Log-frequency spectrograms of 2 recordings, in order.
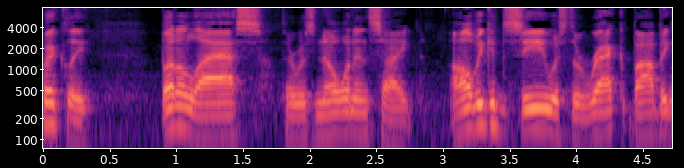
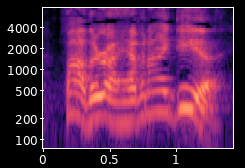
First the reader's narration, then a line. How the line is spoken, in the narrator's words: cried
